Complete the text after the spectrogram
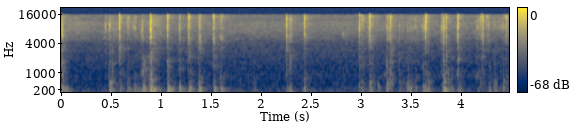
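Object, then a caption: Plastic tablet keyboard. Fingertips type and tap on the plastic keys of a flat tablet keyboard in a blue case resting on a table, and a hand rests on its edge at the end. Short, dry clicks come in two bursts separated by a pause of about a second.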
